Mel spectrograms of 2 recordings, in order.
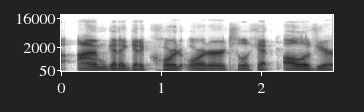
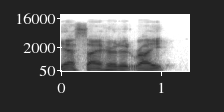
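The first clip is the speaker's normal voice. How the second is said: horrible, bad put-on British accent; 2 semitones higher than usual. Retelling a story, quoting a man who insists he heard the name right, horrible British accent impression. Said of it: "That was a horrible impression".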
